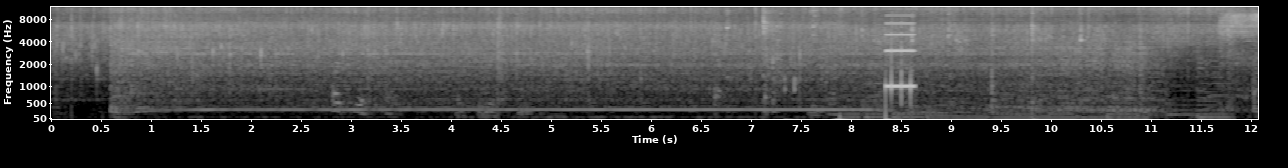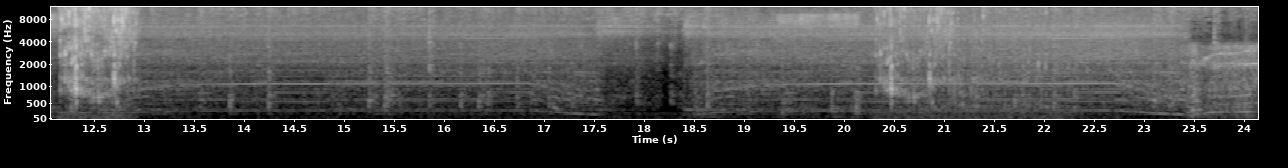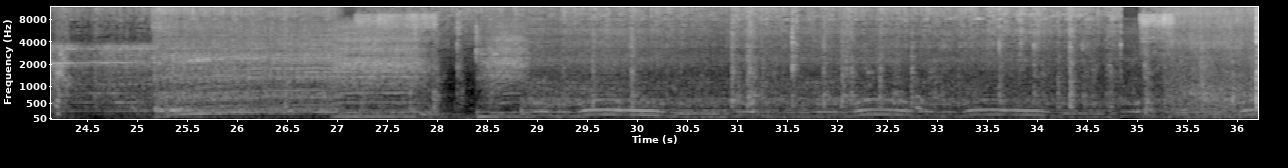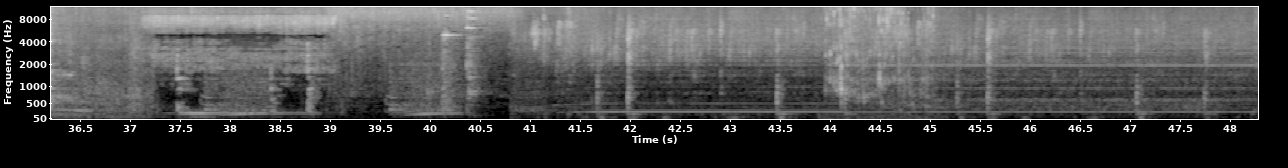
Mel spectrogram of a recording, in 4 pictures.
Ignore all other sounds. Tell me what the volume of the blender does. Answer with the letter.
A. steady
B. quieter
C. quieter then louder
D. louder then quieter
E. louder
D.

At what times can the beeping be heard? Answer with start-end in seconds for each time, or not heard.
7.3-8.7.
